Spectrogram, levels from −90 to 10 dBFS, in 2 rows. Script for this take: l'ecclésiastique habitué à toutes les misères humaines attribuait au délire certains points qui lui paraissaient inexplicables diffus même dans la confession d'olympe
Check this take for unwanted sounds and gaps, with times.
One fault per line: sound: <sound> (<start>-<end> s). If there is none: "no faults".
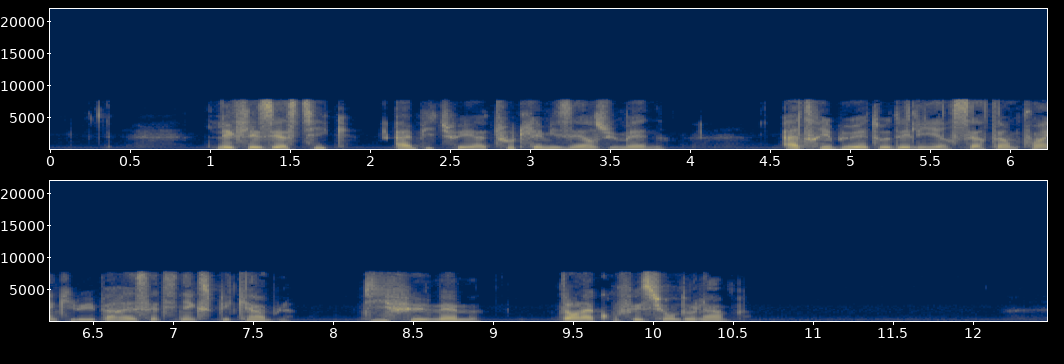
no faults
